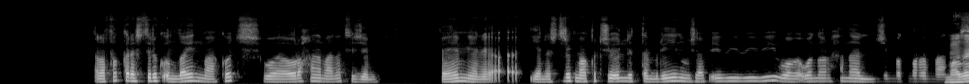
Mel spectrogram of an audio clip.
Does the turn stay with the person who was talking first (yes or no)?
no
